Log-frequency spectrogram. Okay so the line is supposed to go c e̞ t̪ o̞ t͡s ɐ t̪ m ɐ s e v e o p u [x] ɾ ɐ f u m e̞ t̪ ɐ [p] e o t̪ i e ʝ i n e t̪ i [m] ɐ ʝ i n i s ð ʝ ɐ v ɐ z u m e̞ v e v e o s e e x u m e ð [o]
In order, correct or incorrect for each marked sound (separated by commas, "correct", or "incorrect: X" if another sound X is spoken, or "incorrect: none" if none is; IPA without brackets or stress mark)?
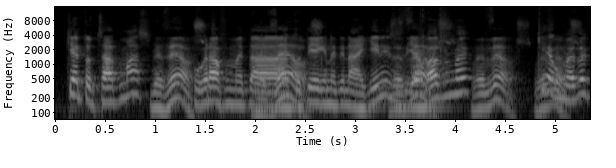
incorrect: ɣ, incorrect: none, incorrect: n, correct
